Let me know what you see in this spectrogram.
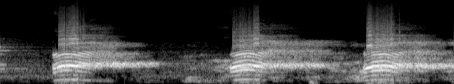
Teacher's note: Huruf A. ya berada di pangkal tenggorokan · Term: huruf ain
